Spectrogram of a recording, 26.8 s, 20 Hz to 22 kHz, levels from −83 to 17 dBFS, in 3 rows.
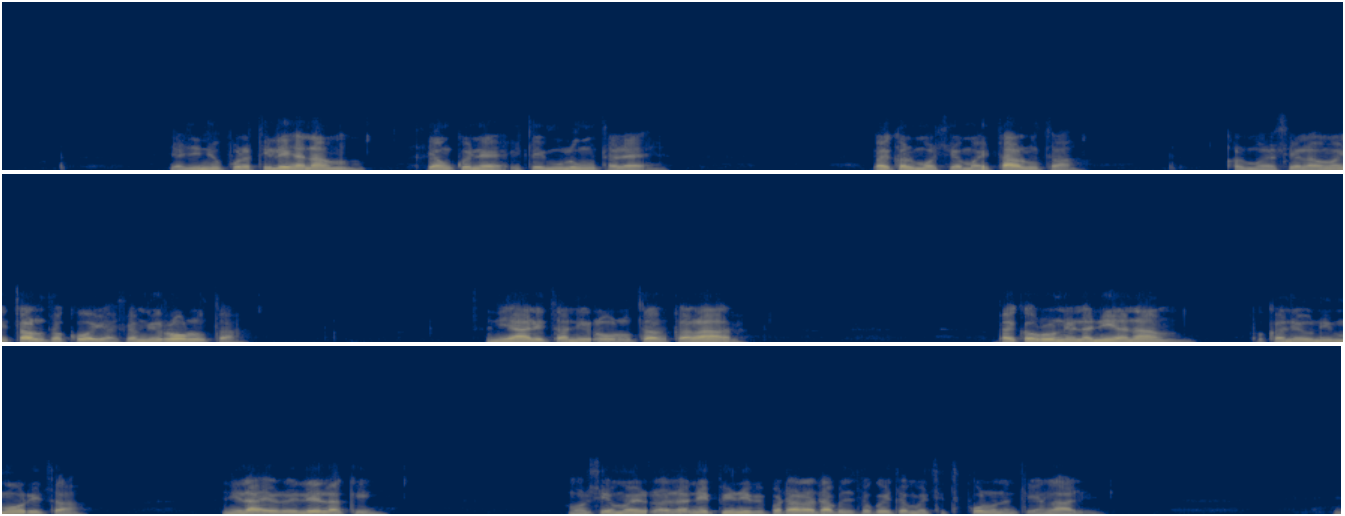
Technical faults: AMR wideband (HD Voice) codec; lost AMR speech frames

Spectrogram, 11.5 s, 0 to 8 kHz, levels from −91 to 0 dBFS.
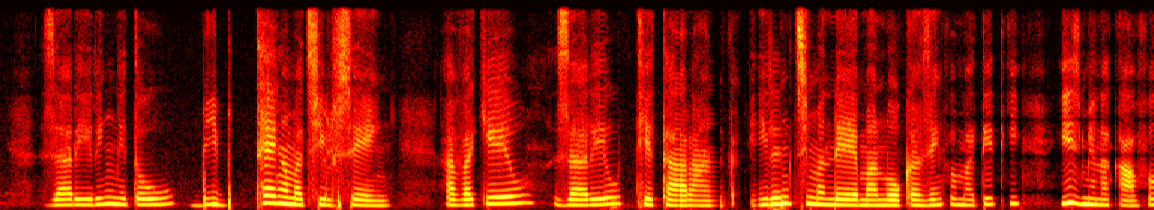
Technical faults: short concealed packet loss; repeated packet loss (robotic sound); channel delay (comb filtering)

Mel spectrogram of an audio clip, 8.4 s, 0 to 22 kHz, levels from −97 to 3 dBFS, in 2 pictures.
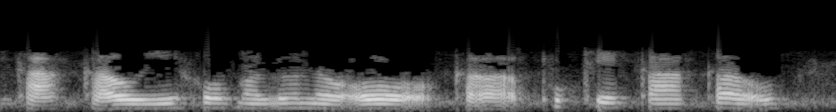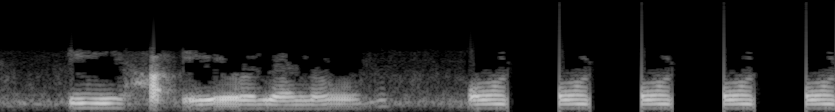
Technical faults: G.729 codec; VoIP packet loss concealed by the speech codec; stutter with silent gaps

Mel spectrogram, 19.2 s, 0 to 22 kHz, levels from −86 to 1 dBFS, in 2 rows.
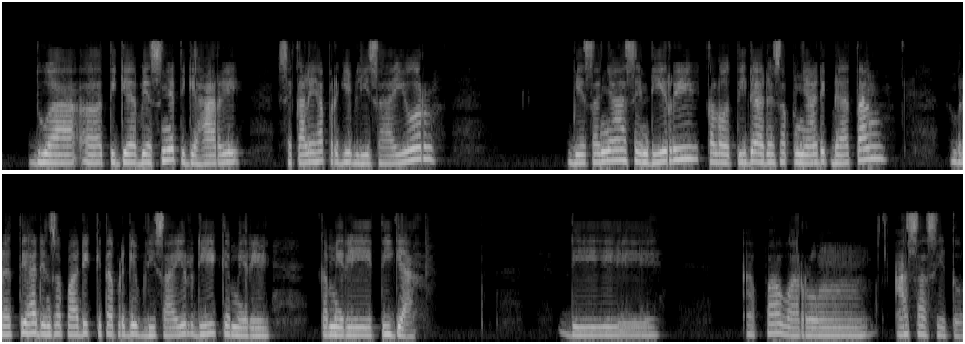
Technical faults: Opus compression

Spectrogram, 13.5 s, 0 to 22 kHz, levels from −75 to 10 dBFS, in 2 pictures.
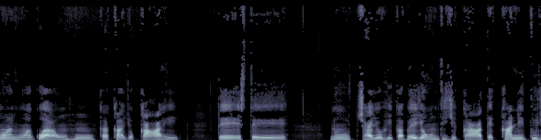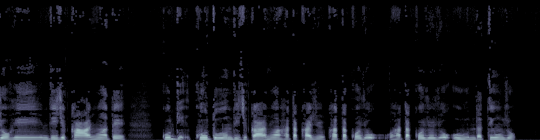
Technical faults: MP3 compression

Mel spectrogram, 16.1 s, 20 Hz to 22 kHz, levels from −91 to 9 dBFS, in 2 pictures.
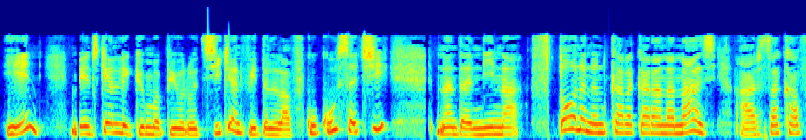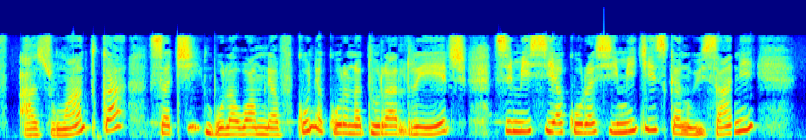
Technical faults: gain pumping; low-delay AAC compression; AAC frame loss with muting; overlapping chunks

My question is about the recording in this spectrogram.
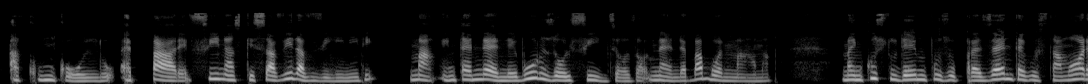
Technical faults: MP2 compression

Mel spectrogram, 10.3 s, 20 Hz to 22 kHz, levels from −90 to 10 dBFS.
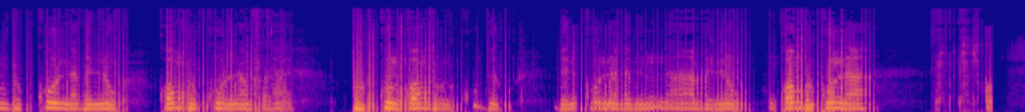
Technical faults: buffer tearing; damaged data in a compressed stream

